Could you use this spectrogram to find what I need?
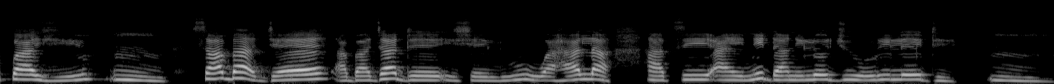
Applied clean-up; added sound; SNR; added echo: none; none; none; none.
